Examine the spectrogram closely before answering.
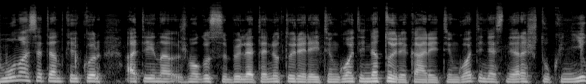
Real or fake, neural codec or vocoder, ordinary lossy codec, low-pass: real; none; Opus, 64 kbps; 19.8 kHz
